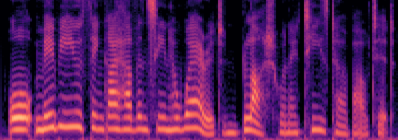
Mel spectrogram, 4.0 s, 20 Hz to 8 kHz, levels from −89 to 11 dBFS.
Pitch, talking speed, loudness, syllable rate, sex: 235 Hz, 270 wpm, -16 LUFS, 5.8 syllables/s, female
